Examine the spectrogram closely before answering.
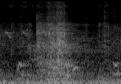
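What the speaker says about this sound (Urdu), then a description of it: "دیکھیں یہ فائٹر مرغی ہے ہماری" Desi fighter hen clucking softly for a moment, low guttural calls close by against a murky farmyard background.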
